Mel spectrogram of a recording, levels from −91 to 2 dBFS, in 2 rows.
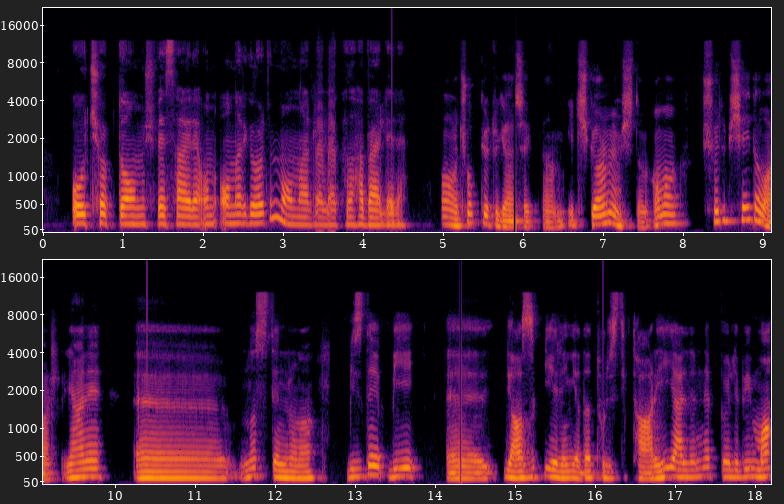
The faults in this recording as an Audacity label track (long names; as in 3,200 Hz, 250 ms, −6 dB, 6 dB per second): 3.410000	3.660000	clipping −25 dBFS
4.360000	4.360000	click −15 dBFS
5.880000	5.910000	drop-out 33 ms
10.400000	10.400000	click −9 dBFS
14.310000	14.330000	drop-out 23 ms
16.100000	16.100000	click −15 dBFS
